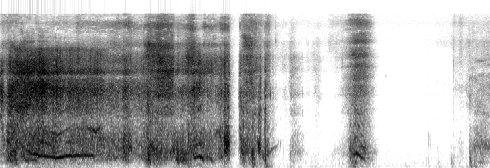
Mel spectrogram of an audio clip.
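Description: Forceful wet sneezes and a strong nose blow, with short bursts of air separated by quiet pauses; sneezing during a head cold.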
